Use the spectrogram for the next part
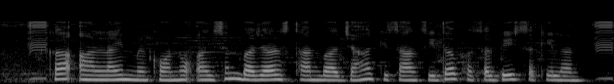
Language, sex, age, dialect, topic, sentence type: Bhojpuri, female, 25-30, Western, agriculture, statement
